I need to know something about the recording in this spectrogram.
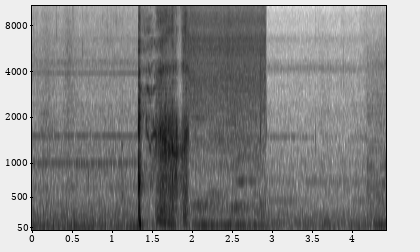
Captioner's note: gagging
